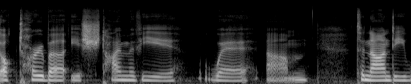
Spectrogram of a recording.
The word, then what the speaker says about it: Tarnanthi: I wanted to talk about the Tanandi Festival, and I hope I'm saying that correctly.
